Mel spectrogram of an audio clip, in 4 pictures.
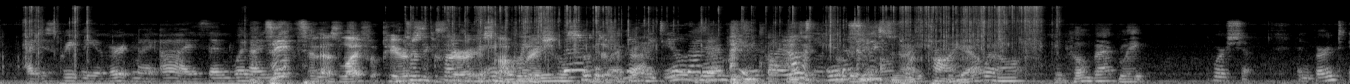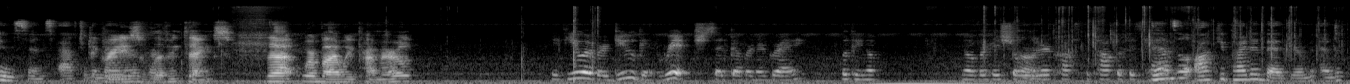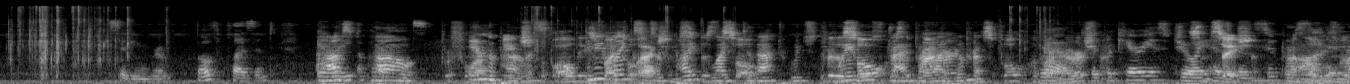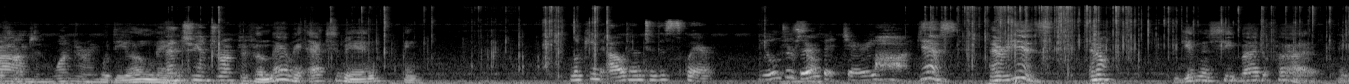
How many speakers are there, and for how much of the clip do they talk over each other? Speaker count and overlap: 6, about 40%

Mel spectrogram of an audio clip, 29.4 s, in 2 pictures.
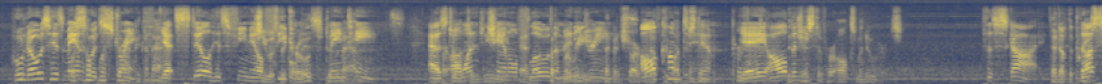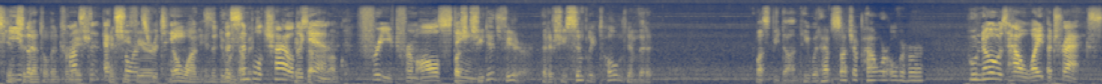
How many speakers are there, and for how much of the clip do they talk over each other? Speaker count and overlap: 2, about 51%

